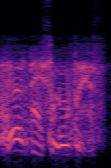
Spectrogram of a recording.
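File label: Turkish near waypoint, mood low, speech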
